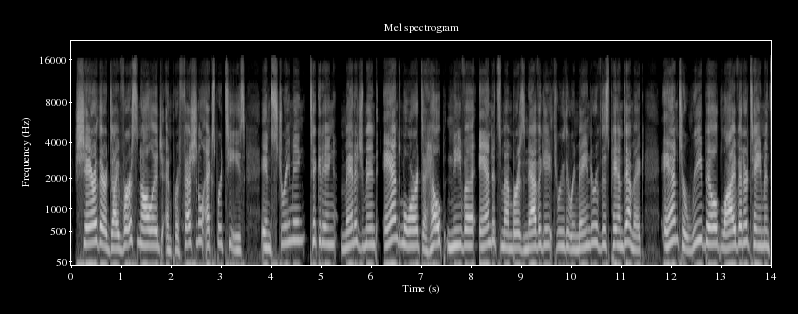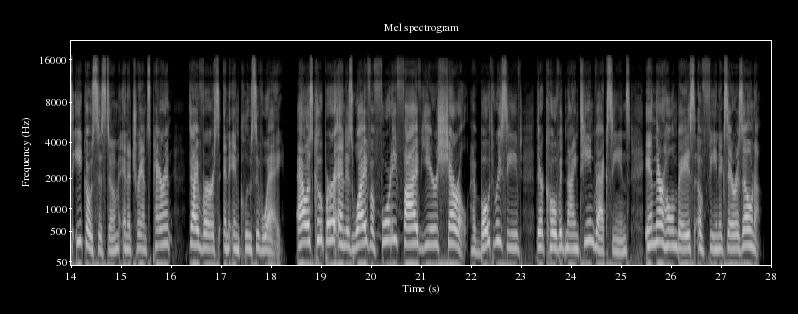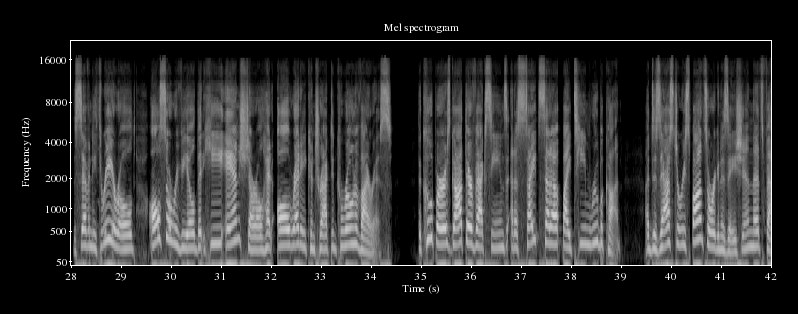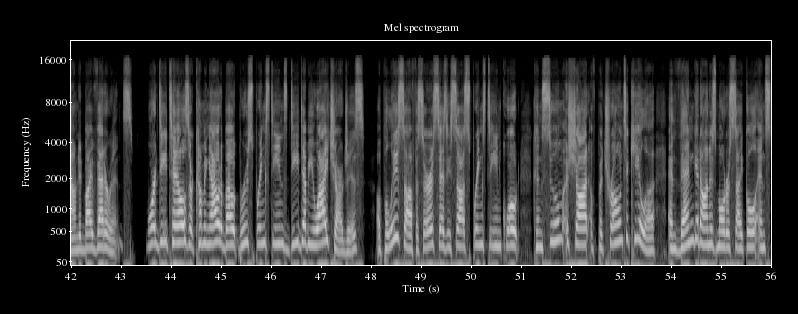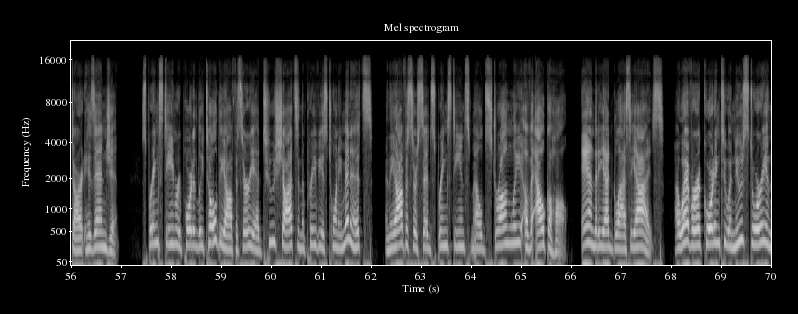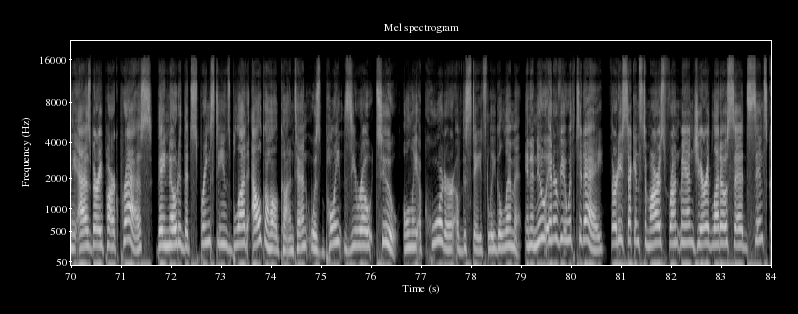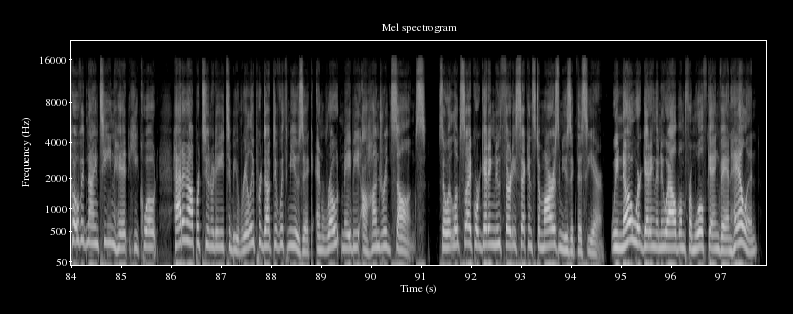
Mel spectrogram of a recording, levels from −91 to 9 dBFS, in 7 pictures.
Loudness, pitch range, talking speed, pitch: -21 LUFS, 225-290 Hz, 150 wpm, 260 Hz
